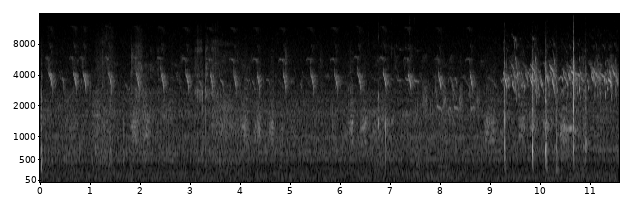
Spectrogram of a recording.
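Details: Many sleepy domestic chicks peeping together, a dense chorus of short high downward-sliding peeps overlapping continuously, with a few sharp clicks and a louder burst of peeps near the end.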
